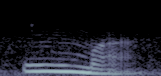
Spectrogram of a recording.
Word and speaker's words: UMA: It's pronounced UMA and stands for Universal Market Access.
